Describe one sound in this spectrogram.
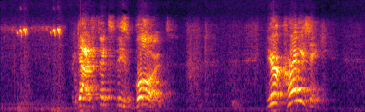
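A man speaks urgently, close by.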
